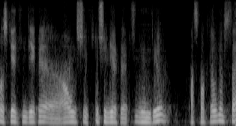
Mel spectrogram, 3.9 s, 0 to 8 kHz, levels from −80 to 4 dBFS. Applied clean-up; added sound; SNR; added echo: neural separator model SepFormer DNS4.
